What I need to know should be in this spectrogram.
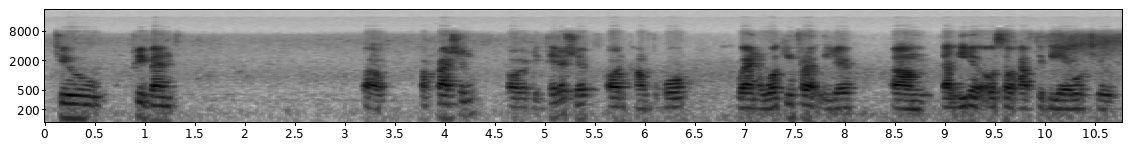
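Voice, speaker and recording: A man's voice: lowish voice, dark tone, slight background noise. A man answering candidate questions at a student election forum, hesitant and full of ums and restarts. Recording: echoey room, dull lo-fi sound.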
